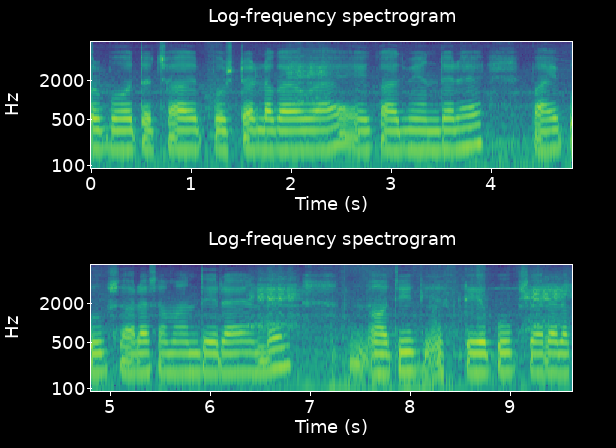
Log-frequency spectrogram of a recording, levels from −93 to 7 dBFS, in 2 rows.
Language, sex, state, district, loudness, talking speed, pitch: Hindi, female, Bihar, West Champaran, -15 LUFS, 150 wpm, 175 Hz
